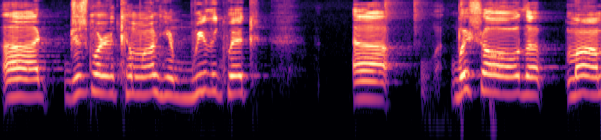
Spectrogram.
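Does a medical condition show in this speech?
Yes: cerebral palsy, spastic diplegia.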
